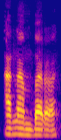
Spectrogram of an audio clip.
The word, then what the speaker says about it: Anambra: So I come to the realization that the place is called Anambra, as in Anasarambara. And to say it like the locals, it's Anambra.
